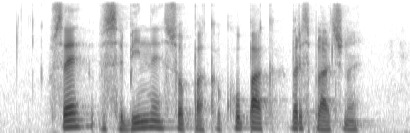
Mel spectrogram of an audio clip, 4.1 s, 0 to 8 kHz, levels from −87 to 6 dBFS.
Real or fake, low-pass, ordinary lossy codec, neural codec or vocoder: real; 7.2 kHz; none; none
